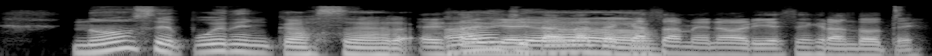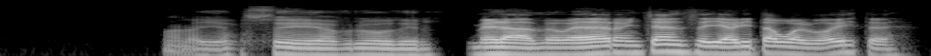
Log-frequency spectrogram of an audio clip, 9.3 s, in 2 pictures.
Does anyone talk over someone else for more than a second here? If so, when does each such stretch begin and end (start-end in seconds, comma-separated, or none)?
2.1-3.3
